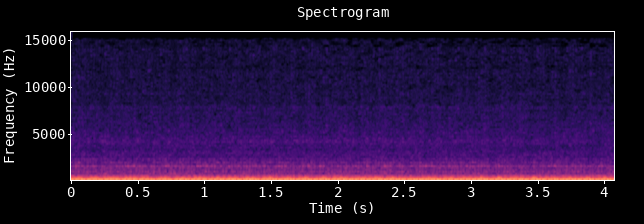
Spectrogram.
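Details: Jeep with Flowmaster muffler at steady speed: deep, even exhaust drone with a regular low puffing pulse about three a second from an exhaust leak at the muffler; welding repair planned.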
